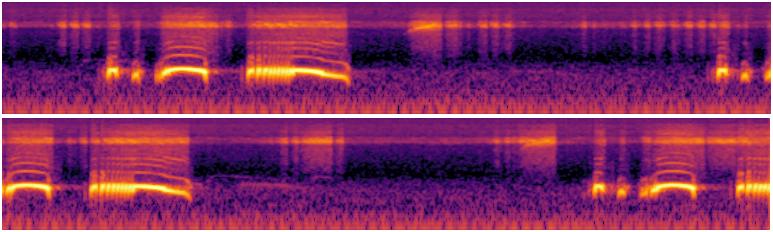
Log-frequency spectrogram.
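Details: Spotted dove kept as a decoy, wild stock, 'lio' call style: three matching coo phrases about every three seconds, each with brief stuttered notes, an arched hoot and a long falling coo, over low hum.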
